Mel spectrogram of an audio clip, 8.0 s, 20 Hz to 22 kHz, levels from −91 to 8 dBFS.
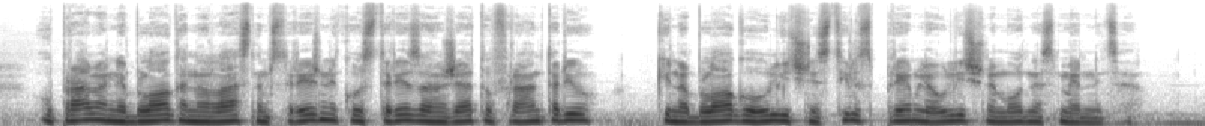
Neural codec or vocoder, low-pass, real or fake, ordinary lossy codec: none; 19.8 kHz; real; none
